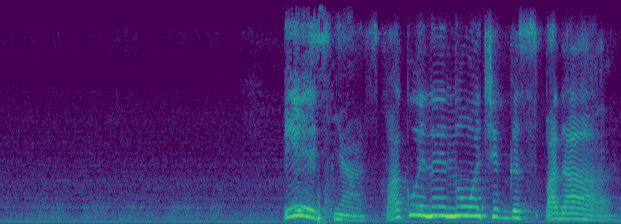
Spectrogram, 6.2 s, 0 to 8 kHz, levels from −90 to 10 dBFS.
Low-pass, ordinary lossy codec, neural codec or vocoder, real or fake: 7.2 kHz; Opus, 24 kbps; none; real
